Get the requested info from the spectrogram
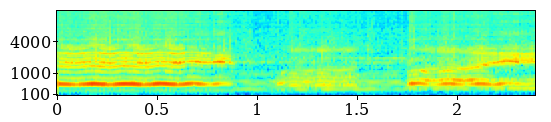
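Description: Baritone voice singing a hymn with wide vibrato and orchestral accompaniment, from a 1910s acoustical 78 rpm recording: one long held note, then new notes a little after the middle and near the end.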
